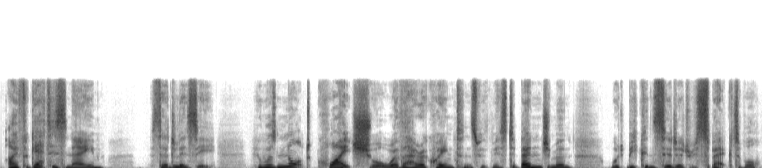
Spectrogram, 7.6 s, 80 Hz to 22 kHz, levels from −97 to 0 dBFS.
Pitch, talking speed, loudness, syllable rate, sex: 175 Hz, 165 wpm, -20 LUFS, 5.7 syllables/s, female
